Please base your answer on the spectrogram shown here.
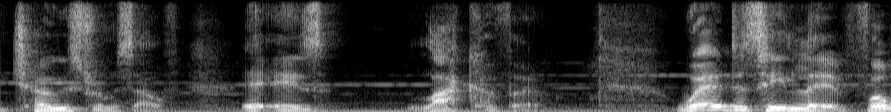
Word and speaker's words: Lackofa: that I'm like okay it's definitely lacova rather than loua or something like that so definitely without a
